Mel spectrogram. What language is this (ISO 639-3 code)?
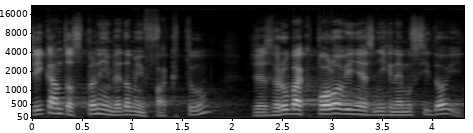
ces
